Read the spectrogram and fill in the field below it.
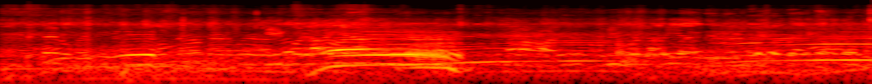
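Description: Cattle low at the Khanna livestock market among cows for sale: a loud, drawn-out nearby moo rises over market chatter and a dealer's voice.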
